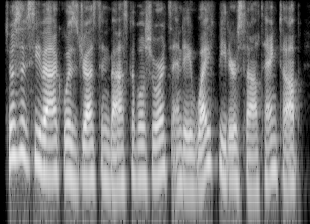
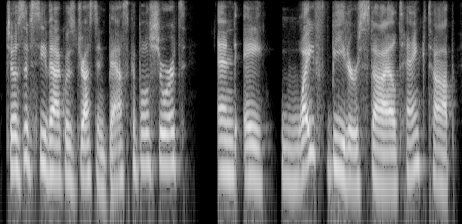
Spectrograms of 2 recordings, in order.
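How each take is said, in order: First: It is read in a plain, neutral tone. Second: It is read with a snarky, mocking tone. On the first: The reader presents the text without comment. "read that again with no snark" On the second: The reader is mocking the text. "Maybe I should read with a le- less snark"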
